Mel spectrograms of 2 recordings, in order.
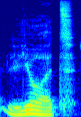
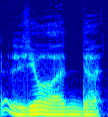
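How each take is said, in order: First: The word ends with a voiceless t sound. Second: The word ends with a voiced d sound. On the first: The speaker calls it right. "but lyot" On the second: The speaker calls it wrong. "we say not lyod"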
